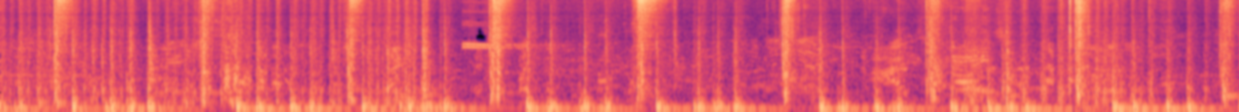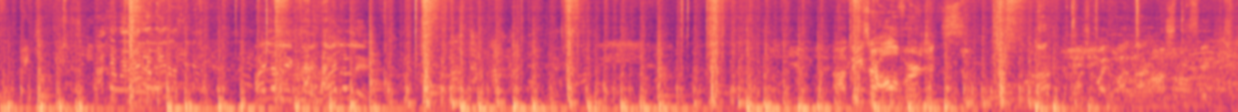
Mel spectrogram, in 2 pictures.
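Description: Marching band drumline playing a loud, steady drum cadence on snare and bass drums, with voices of people around it.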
